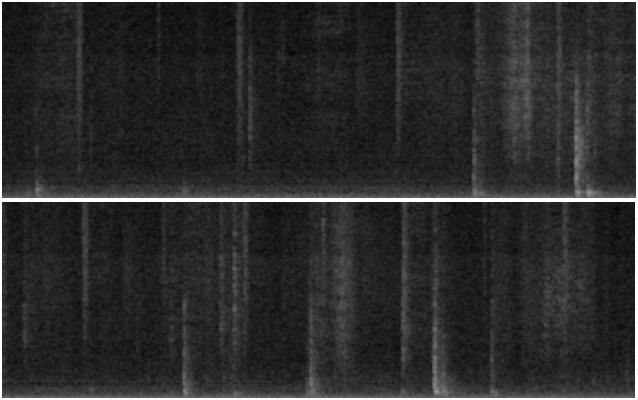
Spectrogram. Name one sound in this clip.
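High heels click on a wooden floor.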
